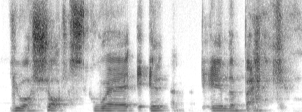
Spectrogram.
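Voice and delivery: plain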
